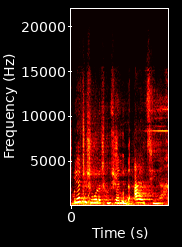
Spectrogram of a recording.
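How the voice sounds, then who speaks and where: A woman's voice: extremely high pitch, fast talker. A woman playing a smug, scheming young villainess with false sweetness in a motion-comic drama. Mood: smug, mocking. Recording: echoey hall reverb, music behind.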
